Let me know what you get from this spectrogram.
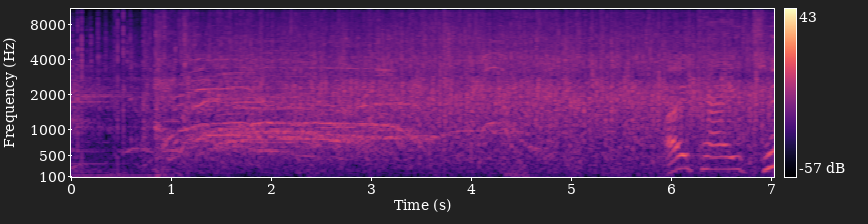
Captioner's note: cheering, applause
